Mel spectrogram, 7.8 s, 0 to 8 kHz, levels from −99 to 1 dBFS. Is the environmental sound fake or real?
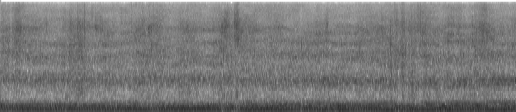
fake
